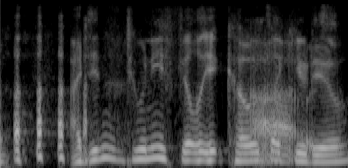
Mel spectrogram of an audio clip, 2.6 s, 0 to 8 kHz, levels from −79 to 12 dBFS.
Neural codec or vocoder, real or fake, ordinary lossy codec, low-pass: none; real; Opus, 32 kbps; 7.2 kHz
